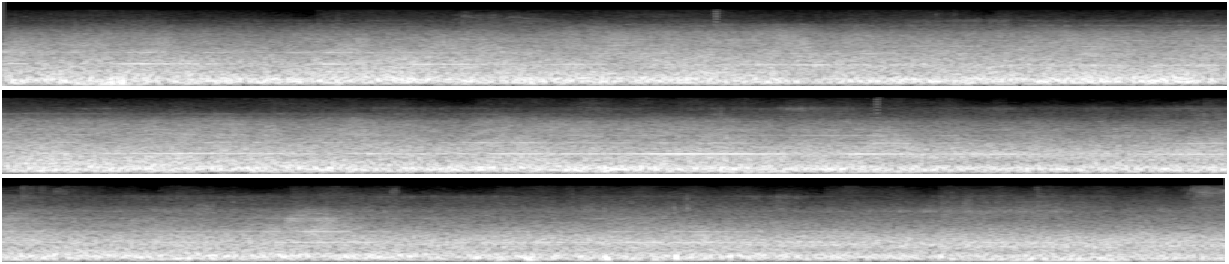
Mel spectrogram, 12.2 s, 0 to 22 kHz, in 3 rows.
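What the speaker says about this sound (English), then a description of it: "United Flight 1431 heading to Honolulu, a 23-year-old 757" A 23-year-old United Boeing 757, flight 1431 to Honolulu, takes off at LAX with a loud, steady jet engine roar and a sustained tonal whine, heard alone without talk.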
